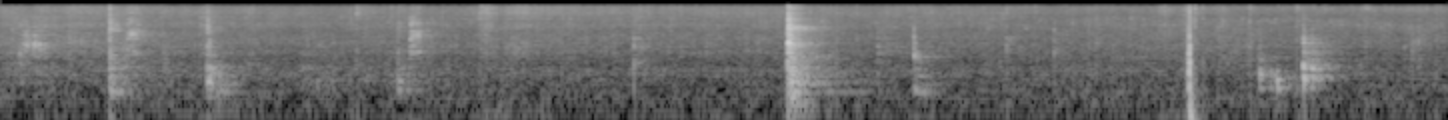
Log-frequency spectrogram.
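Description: Sliced mushrooms, dusted with flour, sizzling in a stainless steel frying pan as a metal spoon stirs them. A few sharp clicks of the spoon against the pan, the loudest about four seconds in.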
